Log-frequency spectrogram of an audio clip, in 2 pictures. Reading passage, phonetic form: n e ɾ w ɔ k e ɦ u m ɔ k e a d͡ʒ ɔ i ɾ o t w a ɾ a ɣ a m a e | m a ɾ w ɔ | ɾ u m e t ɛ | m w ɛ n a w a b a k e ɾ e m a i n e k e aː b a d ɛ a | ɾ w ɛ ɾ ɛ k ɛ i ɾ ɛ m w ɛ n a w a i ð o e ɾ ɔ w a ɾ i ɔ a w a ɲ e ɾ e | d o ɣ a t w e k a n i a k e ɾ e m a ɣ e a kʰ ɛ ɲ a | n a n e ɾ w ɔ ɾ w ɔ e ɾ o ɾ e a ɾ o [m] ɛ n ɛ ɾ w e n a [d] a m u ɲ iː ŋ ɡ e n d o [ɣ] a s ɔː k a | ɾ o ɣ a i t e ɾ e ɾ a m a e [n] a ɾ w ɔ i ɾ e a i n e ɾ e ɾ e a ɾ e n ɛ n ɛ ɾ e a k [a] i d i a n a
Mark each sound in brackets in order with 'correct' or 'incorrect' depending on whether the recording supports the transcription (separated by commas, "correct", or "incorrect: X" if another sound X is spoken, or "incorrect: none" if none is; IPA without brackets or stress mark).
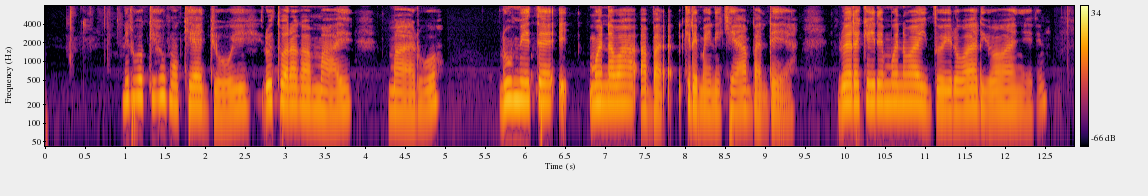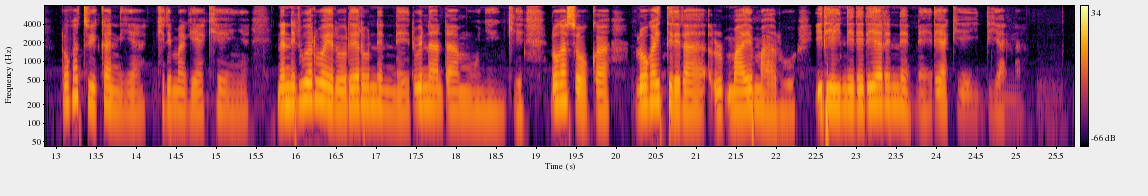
incorrect: n, correct, correct, incorrect: m, incorrect: e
